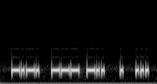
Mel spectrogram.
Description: Morse code, heard as a keyed tone, about 51 wpm, spaced as for 39 wpm, 670 Hz. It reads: CODES
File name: archived / CRSnet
